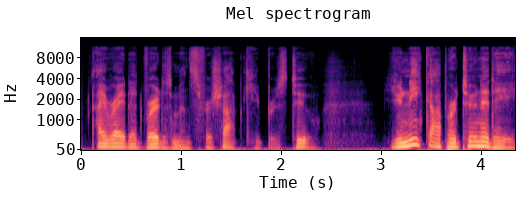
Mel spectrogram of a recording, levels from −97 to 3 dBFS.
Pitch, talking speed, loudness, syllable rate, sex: 110 Hz, 110 wpm, -18 LUFS, 6.0 syllables/s, male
